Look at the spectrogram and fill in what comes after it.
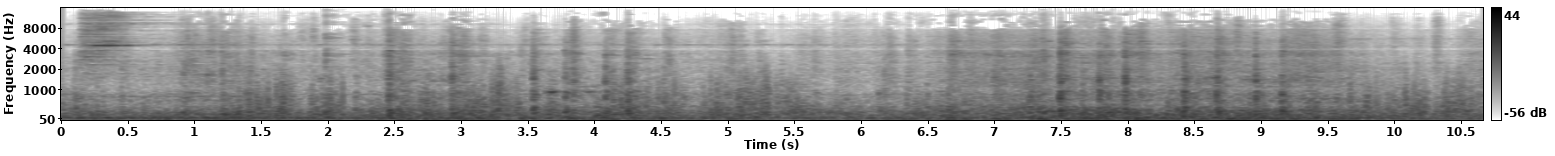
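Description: Log-loaded freight cars rolling past close by: a steady rumble of steel wheels on rail with clicking and clanking as they cross the rail joints, and a brief high squeal right at the start.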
